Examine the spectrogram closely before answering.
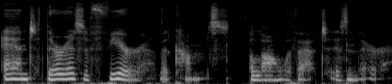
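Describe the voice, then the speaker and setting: A woman guides a meditation in a soft, whispery voice that is breathy and fairly high for a woman. She speaks very slowly in short phrases, leaving long pauses between them. Her delivery is gentle and soothing. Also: steady tone.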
